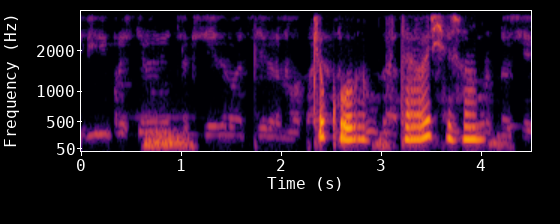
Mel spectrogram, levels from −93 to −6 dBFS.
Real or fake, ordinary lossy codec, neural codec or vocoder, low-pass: real; Opus, 32 kbps; none; 3.6 kHz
